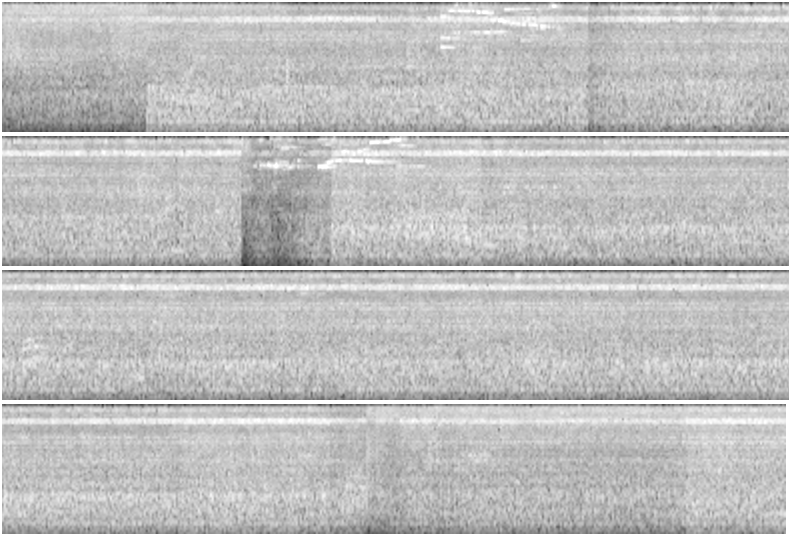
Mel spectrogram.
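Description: Steady roar of a glassworks' gas-fired furnaces and burners, dropping briefly about ten seconds in.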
